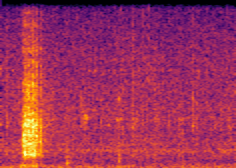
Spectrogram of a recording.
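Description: A horse's hooves on a dirt arena as it comes down from a lope to a walk, with one short blowing snort just after the start.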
